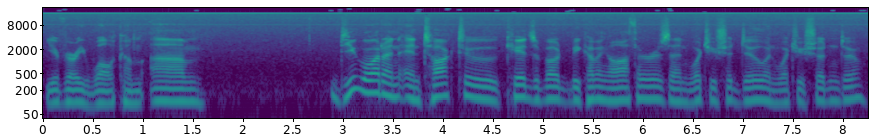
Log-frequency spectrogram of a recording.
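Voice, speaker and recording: A man's voice: lowish voice, moderate pace, a little mellow, poor audio. A man hosting a radio talk show in a chatty, courteous, slightly hesitant conversational way. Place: radio studio.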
